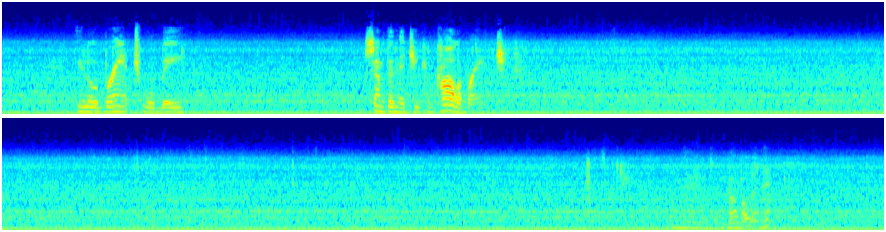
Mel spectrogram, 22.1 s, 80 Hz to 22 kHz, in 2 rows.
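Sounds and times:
machine humming and hissing: 0.0 - 22.0.

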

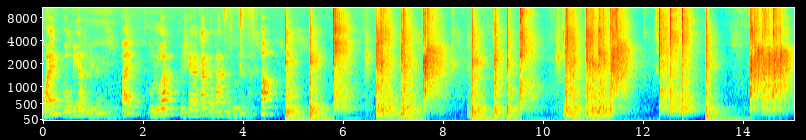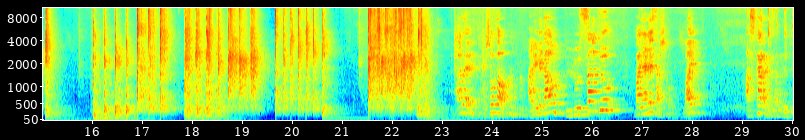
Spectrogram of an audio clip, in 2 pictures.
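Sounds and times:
feet stamping: 4.8 - 13.8, 15.0 - 18.8, 20.1 - 21.6
group clapping hands: 5.7 - 13.4, 14.1 - 23.0, 29.4 - 30.0.

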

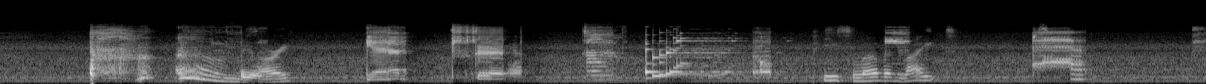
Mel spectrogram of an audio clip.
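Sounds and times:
electronic blips: 6.5 - 8.0.

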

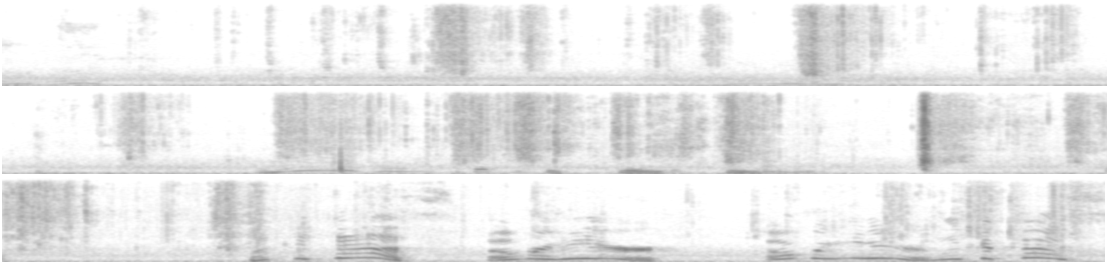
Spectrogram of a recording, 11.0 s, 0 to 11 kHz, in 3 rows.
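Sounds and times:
footsteps crunching dry leaves: 0.5 - 11.0.

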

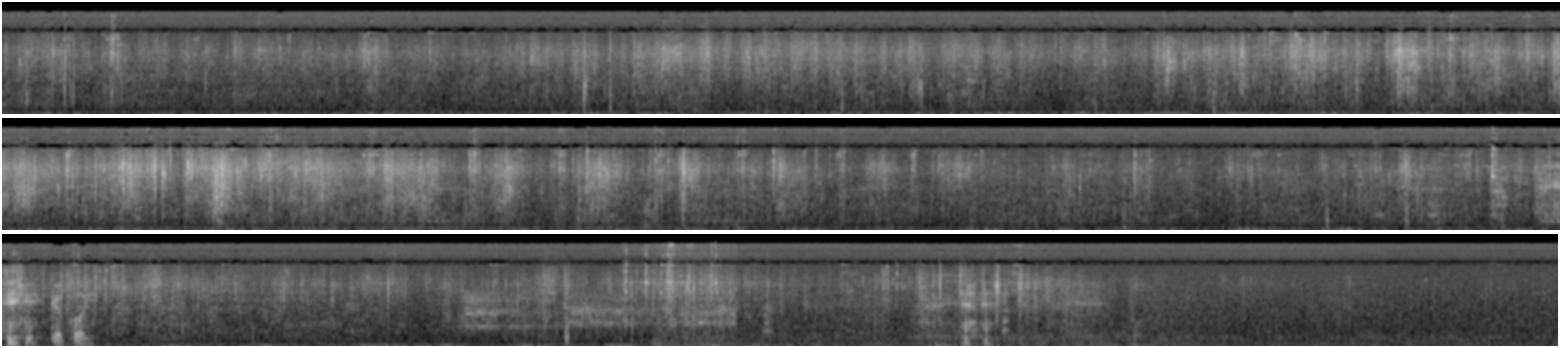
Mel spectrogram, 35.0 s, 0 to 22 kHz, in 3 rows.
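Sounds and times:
dog paws rustling through leaves: 0.0 - 32.7
footsteps crunching through dry leaves: 0.0 - 32.8.

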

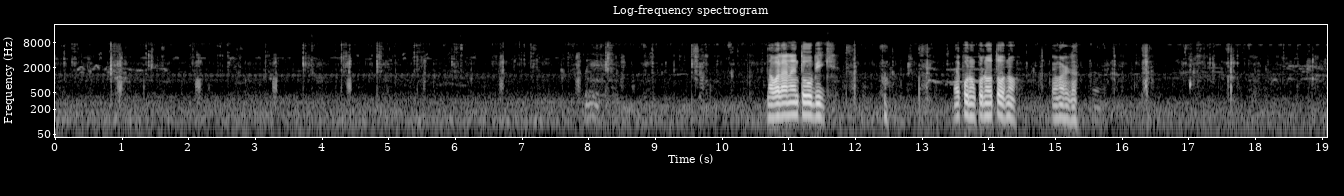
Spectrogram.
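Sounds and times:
barefoot footsteps on wet mud: 0.0 - 19.0
low outdoor background: 0.0 - 19.0.

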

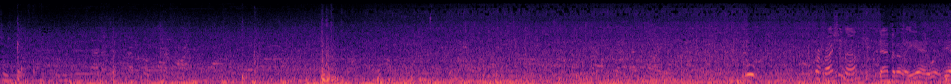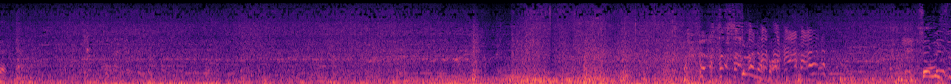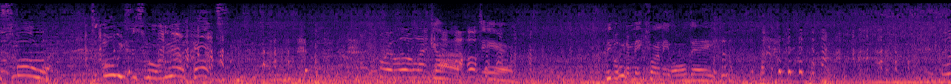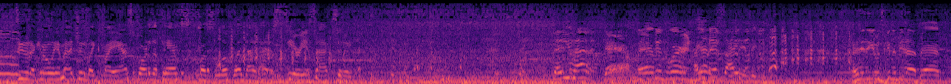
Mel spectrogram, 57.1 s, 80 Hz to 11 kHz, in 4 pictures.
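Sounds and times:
low mechanical hum: 0.0 - 57.0
rushing water noise: 0.0 - 57.0
water coaster boat rumbling: 0.0 - 57.0
person laughing: 24.5 - 26.8, 39.3 - 43.1, 45.9 - 50.4.

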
